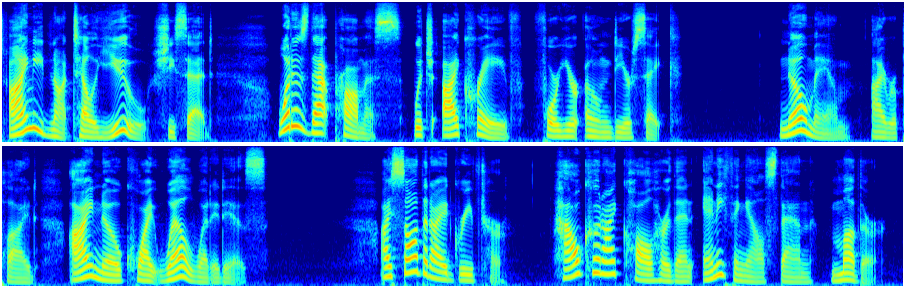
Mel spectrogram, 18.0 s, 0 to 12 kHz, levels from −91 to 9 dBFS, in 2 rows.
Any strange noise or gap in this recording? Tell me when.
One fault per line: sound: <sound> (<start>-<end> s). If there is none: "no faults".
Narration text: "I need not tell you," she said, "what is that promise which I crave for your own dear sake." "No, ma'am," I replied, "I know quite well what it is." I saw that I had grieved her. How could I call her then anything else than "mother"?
no faults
